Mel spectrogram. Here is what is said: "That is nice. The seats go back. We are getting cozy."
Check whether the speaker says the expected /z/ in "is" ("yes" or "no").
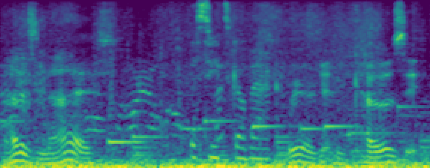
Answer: yes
